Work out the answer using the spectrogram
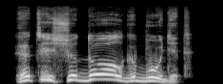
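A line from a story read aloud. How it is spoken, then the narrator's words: Sudden hoarse voice, very close. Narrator (Russian): сказал вдруг хриплый голос так близко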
